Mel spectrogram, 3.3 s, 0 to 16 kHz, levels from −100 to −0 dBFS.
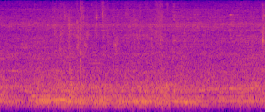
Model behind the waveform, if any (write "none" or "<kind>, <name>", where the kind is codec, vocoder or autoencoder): none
